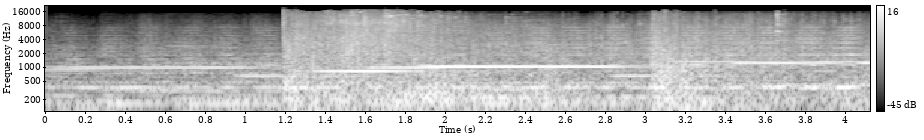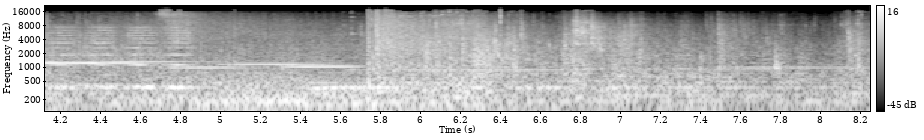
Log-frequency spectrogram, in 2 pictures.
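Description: A dense run of loud, rumbling explosions from the ship Alice blasts a swimming-pool-sized asteroid one blast after another, with sharp bursts around one, three and six seconds over a continuous roaring low-end din and faint tonal hums.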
